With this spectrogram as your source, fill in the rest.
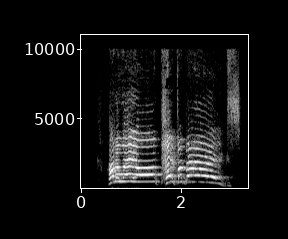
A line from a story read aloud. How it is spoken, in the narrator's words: roared the owner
